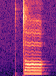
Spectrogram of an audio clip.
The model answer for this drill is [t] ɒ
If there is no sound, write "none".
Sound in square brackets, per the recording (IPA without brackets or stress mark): t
